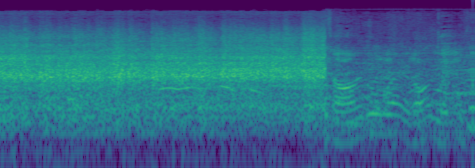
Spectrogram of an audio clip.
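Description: Steam hisses loudly from a burning boat.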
